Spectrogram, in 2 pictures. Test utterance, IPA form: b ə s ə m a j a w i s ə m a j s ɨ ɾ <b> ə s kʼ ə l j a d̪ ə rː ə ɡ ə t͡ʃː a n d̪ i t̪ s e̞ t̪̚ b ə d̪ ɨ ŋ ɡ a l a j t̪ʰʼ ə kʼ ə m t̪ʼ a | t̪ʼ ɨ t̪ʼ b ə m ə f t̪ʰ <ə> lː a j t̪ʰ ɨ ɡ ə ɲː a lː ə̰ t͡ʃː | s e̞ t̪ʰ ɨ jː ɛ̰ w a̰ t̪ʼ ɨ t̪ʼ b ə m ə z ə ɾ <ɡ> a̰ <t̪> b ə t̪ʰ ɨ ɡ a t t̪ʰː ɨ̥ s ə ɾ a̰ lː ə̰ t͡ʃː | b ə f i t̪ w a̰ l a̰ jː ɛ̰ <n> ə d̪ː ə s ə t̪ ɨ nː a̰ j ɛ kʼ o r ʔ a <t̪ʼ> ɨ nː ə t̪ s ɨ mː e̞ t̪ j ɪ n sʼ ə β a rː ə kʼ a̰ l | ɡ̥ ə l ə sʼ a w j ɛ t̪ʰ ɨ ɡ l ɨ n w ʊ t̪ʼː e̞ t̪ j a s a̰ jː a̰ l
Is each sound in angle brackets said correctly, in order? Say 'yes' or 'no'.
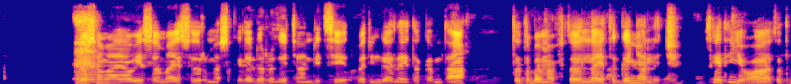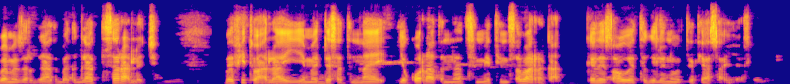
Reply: no, yes, yes, yes, no, yes

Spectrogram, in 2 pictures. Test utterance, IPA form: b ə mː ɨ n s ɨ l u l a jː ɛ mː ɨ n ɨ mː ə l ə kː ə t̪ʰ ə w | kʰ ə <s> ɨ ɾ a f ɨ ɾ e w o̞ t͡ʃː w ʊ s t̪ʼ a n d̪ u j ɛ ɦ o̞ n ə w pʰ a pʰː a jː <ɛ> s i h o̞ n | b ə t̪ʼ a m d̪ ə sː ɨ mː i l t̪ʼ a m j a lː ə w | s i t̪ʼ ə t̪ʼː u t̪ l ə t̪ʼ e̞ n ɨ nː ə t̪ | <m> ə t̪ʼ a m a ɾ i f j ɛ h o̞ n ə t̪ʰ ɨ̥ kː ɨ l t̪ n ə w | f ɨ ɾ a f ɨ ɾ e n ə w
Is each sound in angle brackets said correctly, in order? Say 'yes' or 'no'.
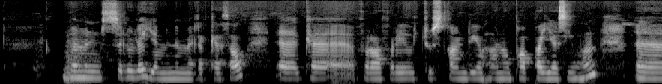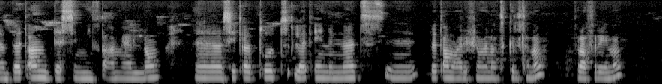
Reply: no, no, no

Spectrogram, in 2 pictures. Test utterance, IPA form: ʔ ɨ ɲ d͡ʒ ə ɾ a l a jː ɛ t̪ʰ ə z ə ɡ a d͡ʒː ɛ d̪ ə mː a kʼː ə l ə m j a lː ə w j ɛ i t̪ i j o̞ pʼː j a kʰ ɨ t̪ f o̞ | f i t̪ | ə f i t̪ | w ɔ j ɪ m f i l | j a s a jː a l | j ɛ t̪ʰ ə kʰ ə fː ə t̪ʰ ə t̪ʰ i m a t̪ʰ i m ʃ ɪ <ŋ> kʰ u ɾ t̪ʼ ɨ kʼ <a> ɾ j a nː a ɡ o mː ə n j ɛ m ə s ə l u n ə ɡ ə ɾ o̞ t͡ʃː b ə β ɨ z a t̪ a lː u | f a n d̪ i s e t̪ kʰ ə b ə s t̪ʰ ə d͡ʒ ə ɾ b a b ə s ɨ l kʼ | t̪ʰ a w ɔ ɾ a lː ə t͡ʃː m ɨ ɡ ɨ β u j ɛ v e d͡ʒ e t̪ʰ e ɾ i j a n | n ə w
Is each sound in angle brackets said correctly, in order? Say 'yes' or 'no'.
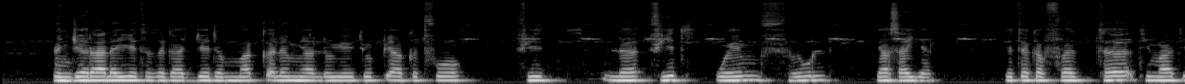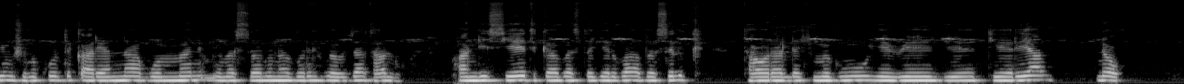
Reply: no, yes

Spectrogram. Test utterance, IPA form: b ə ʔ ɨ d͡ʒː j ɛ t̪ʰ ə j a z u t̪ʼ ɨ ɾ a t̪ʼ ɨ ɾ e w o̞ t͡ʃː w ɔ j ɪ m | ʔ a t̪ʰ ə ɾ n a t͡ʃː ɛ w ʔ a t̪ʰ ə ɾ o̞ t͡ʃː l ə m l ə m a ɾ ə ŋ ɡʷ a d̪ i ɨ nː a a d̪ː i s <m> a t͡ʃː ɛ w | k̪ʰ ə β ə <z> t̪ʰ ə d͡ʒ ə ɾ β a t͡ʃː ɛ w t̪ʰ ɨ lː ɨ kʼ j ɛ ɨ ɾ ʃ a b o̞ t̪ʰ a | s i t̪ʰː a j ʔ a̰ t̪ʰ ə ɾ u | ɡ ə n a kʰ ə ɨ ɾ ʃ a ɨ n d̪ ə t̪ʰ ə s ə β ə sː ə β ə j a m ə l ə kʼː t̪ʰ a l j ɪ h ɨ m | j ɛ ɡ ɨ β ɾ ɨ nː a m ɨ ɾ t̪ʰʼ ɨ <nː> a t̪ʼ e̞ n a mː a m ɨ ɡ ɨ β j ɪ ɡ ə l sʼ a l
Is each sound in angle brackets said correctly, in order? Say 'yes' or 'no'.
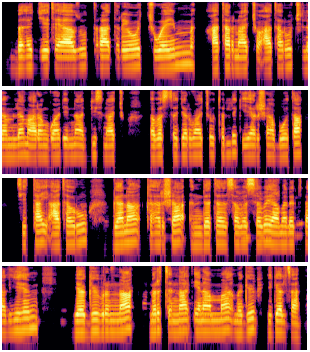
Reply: no, no, yes

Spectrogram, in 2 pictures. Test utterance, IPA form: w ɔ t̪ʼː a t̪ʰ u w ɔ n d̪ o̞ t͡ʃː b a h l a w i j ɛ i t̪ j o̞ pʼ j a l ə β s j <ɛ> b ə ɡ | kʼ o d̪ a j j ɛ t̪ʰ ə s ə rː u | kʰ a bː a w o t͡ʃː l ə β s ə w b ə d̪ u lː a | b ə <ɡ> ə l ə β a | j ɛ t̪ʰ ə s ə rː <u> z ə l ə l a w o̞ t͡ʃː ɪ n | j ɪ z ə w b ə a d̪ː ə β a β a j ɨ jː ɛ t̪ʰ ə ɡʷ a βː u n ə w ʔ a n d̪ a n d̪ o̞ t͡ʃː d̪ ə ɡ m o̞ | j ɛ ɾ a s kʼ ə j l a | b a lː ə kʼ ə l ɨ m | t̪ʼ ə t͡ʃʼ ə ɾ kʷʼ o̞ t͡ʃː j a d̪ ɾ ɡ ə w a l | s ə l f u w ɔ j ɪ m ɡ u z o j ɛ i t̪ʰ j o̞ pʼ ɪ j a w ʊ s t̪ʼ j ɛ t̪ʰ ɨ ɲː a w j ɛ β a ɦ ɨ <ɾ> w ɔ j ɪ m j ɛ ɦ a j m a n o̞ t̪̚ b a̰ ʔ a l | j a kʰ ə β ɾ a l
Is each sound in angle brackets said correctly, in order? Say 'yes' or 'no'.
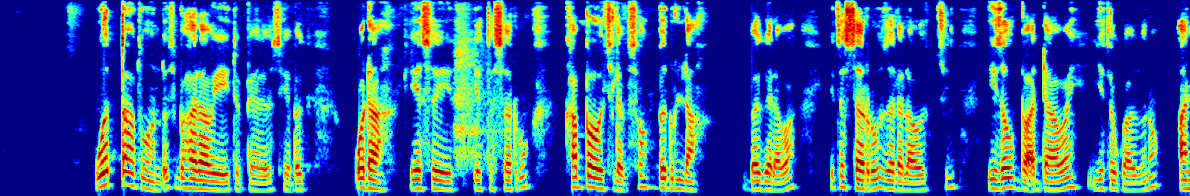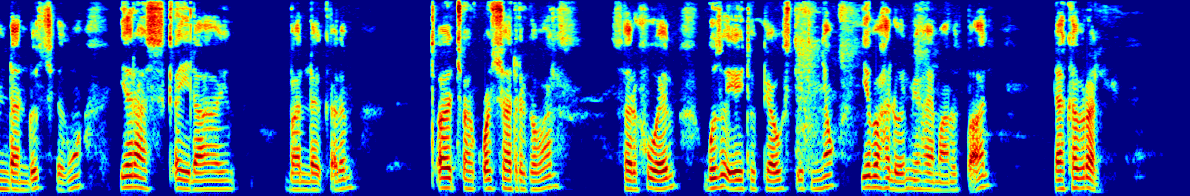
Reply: yes, yes, yes, no

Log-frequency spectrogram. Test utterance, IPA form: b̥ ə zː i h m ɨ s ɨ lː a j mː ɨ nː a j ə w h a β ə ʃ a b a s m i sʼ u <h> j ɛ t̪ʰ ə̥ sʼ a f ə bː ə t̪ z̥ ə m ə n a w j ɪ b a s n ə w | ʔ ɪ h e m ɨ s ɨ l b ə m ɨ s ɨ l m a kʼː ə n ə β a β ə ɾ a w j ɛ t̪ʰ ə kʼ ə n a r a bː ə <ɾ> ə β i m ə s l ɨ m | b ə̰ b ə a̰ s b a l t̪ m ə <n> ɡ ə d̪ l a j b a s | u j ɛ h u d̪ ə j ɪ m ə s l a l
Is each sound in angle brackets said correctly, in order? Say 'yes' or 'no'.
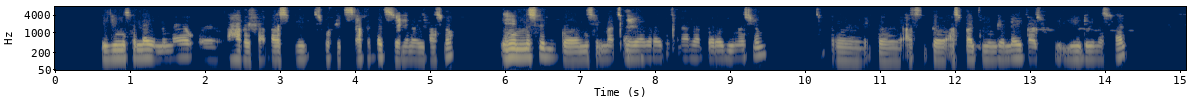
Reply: no, yes, no

